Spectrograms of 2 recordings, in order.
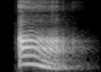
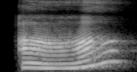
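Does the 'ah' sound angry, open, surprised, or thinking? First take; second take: angry; surprised. First: The pitch falls down sharply, sounding angry. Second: It sounds surprised, like asking what. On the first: The speaker is refusing. "angry sound" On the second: The speaker is surprised. "Surprising sound"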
